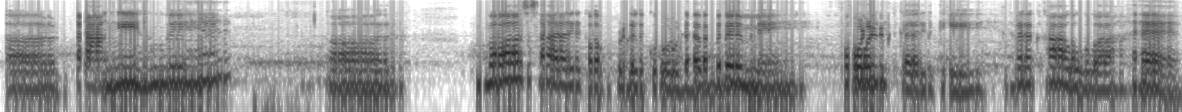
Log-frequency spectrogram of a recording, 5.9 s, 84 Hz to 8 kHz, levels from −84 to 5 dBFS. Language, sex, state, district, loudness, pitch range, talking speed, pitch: Hindi, female, Bihar, Kaimur, -18 LUFS, 220-270 Hz, 170 wpm, 240 Hz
